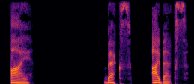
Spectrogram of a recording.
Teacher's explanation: Emphasize I and keep bex quick.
